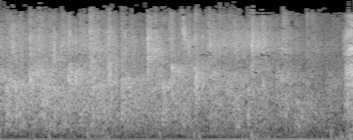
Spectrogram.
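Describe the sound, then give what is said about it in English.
A church audience breaks into steady applause for the pastors, a dense wash of many hands clapping at once, loud and sustained for a few seconds with no voices over it. “So I think we should just give them both of a round of applause for all the work they do.”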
